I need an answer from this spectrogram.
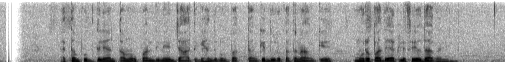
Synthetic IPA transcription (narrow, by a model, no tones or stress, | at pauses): æt̪amput̪̚ɡəlejant̪aməṵpand̪ineːd͡ʒaːt̪ikəɦɛnd̪unumpat̪ːaŋkḛd̪uɾəkat̪ənaːŋkejə | muɾəpad̪əjaklesə̰jod̪aːɡani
